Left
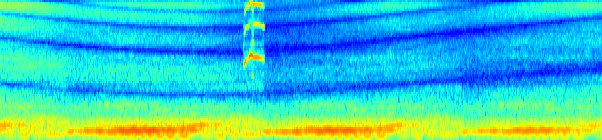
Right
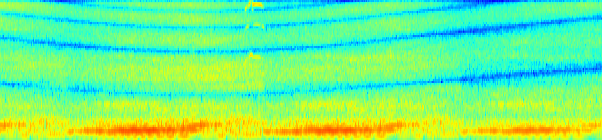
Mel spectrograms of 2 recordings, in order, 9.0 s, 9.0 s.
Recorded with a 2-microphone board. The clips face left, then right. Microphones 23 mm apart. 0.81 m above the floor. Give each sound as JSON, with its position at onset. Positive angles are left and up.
{"t": 0.0, "sound": "a motorcycle", "side_deg": -30}
{"t": 3.6, "sound": "a squeak", "side_deg": 50}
